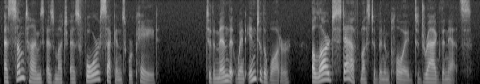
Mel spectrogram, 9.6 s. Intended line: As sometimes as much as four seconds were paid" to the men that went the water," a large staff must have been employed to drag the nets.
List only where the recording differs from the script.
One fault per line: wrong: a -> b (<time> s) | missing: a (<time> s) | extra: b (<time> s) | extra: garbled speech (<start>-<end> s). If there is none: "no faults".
extra: into (4.9 s)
